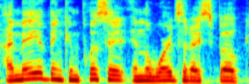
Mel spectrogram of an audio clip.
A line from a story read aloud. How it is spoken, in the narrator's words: said, adding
